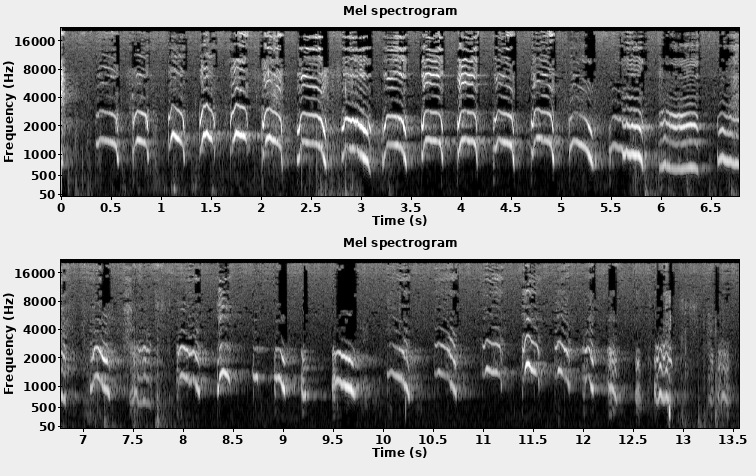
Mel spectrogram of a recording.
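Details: Six-month-old Shih Tzu trying to play with a two-month-old Shih Tzu puppy: a long run of high, arched yelps, about two or three each second, steady at first, then more broken and whiny toward the end.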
